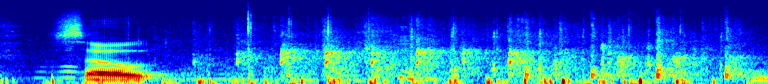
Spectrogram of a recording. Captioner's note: scattered applause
